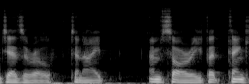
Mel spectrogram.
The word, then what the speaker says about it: Jezero: Jez Aro.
